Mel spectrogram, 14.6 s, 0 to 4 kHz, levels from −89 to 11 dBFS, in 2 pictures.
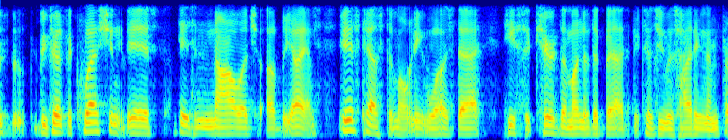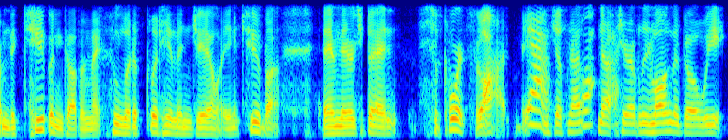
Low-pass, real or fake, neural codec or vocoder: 3.6 kHz; fake; codec, 16 kHz, 1 kbps, FunCodec, trained on Chinese and English, 50 frames a second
